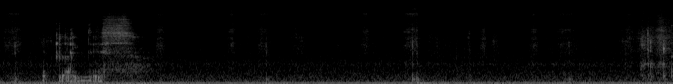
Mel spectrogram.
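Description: A pencil scratches along a piece of carving wood in short, soft, repeated strokes, faint and close, while someone talks briefly near the start.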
